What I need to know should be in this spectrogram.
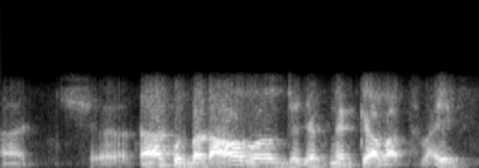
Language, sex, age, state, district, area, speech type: Urdu, male, 30-45, Delhi, New Delhi, urban, conversation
